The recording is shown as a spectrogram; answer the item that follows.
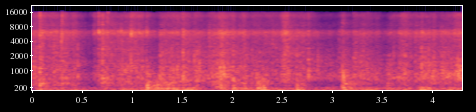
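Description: Crumpled kraft packing paper rustling and crinkling as it is pulled about inside a cardboard box: a dense, irregular run of crackles.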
